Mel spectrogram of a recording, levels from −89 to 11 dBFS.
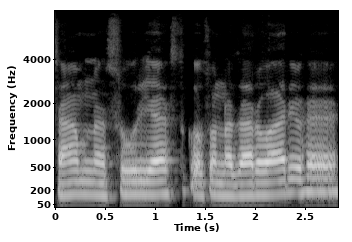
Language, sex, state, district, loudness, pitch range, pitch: Marwari, male, Rajasthan, Churu, -13 LUFS, 140-155 Hz, 150 Hz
